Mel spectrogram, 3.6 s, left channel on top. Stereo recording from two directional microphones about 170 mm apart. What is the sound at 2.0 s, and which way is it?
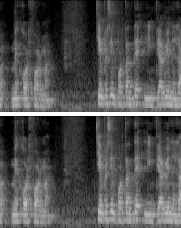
Speech, centre (ahead or behind).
